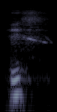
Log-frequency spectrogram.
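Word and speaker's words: ich: إيش لازم أن تطلع الهوا كده، كانوا بيعلمونا إن إحنا نحط قلم تحت لساننا وننطقها إيش، لازم تطلع صوت الصفارة البسيط دوت إيش. جميل. وفي ناس بتنطقها إك وإخ، أنا قابلتهم كتير، لكن الهوخ دايتش بيقولوا إيش.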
